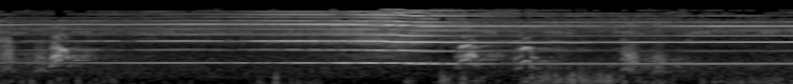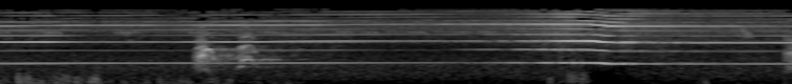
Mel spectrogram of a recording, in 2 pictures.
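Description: A small model plane's motor whines steadily overhead.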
